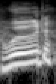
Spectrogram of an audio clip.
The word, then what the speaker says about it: would: If you had a magic wand, what would, on ne prononce pas le L, be the ideal.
